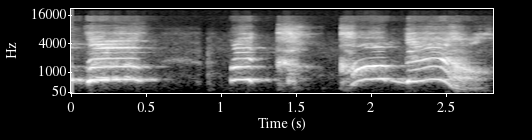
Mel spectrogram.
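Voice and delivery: very high, strained shout; exasperated shout. Retold or imitated. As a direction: shriek at her to calm down. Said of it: "I said".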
